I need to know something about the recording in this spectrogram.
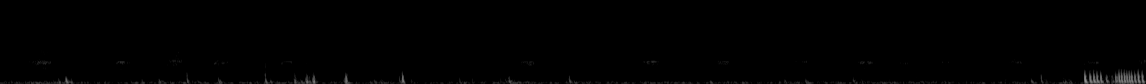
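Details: A dog barking inside a house, muffled short barks repeated in irregular bursts about every half second to second, with thumps and handling noise and a loud rumble near the end.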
